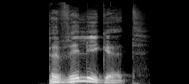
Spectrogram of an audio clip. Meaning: second-person plural subjunctive I of bewilligen
- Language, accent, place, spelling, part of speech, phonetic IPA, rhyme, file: German, Germany, Berlin, bewilliget, verb, [bəˈvɪlɪɡət], -ɪlɪɡət, De-bewilliget.ogg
